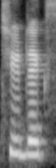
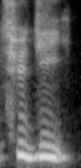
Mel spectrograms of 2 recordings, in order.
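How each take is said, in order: First: The name is pronounced the English way. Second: The name is pronounced the French way. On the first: "two dicks is fine too" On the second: "if you're pronouncing it um, en français"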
